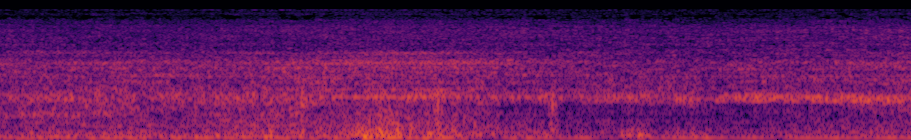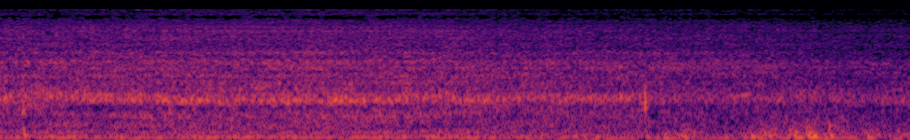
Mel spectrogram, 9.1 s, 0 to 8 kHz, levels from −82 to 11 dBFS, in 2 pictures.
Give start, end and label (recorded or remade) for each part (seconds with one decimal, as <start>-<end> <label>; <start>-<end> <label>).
0.0-1.6 remade; 1.6-4.7 recorded; 4.7-9.1 remade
